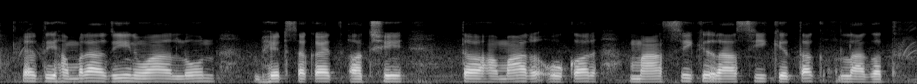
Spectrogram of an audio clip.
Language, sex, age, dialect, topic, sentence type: Maithili, male, 18-24, Southern/Standard, banking, question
